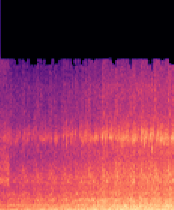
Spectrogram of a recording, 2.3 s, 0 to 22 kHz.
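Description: Ford F-350's 7.3 L Powerstroke turbo-diesel V8 idling steadily.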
